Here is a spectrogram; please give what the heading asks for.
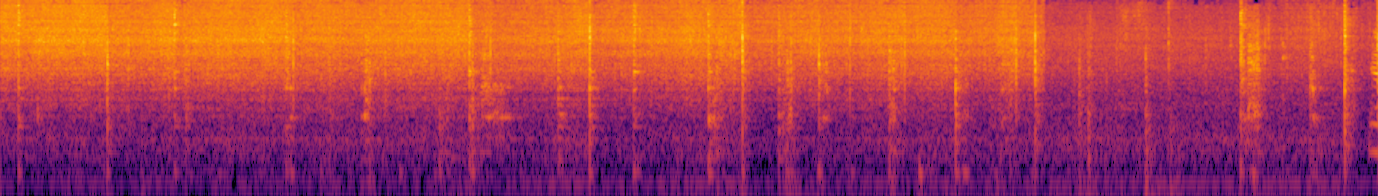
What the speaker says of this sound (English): I'm going to add some chopped onion, diced onion, and diced green pepper. We're going to cook that until that's soft.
